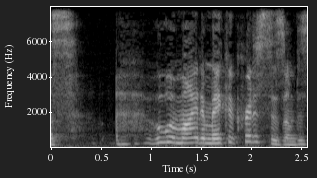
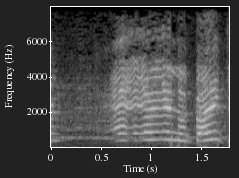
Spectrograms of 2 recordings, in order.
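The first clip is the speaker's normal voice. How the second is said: ordinary talk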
